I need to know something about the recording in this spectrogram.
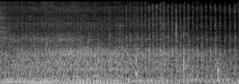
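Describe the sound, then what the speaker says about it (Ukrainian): Small Japanese mini tractor engine idles steadily while warming up, a loud, close, continuous low rumble with a faint mechanical rattle and no voices. "Прогрівся трошки трактор, он вже капля і сивий дим пропав."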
